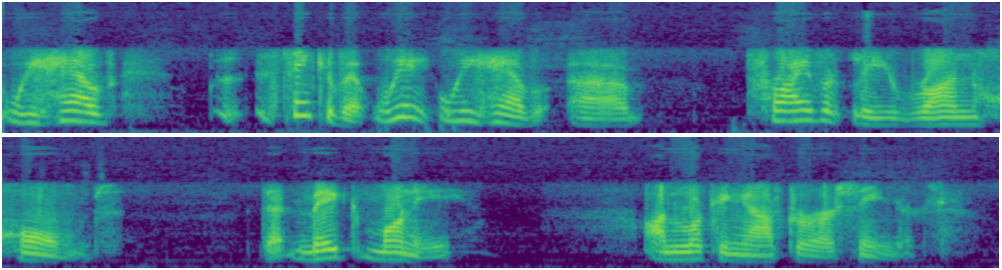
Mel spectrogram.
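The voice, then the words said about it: Exasperated tone of voice. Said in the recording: “it's exasperating, and you probably can tell that in my voice”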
